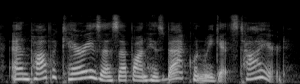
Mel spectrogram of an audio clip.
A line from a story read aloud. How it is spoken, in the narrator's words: piped Toddie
